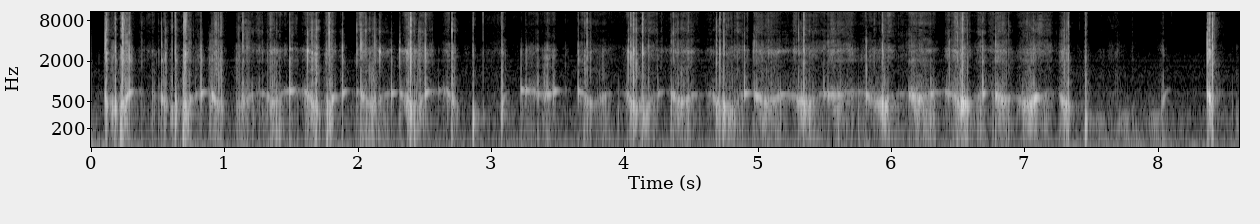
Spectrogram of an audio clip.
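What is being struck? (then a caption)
Small plastic pill bottle. Fingertips and nails tap, scratch and handle a small white plastic pill bottle with a printed label, likely holding pills. The result is a quick, irregular run of crisp, dry clicks and scraping crinkles over a hollow plastic resonance in the mid range, with bright ticks on each nail strike. One sharp tap near the end is the loudest hit.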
